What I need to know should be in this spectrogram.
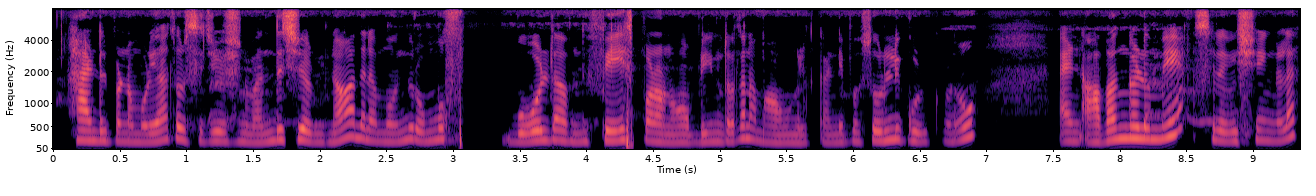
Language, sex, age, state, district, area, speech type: Tamil, female, 18-30, Tamil Nadu, Sivaganga, rural, spontaneous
